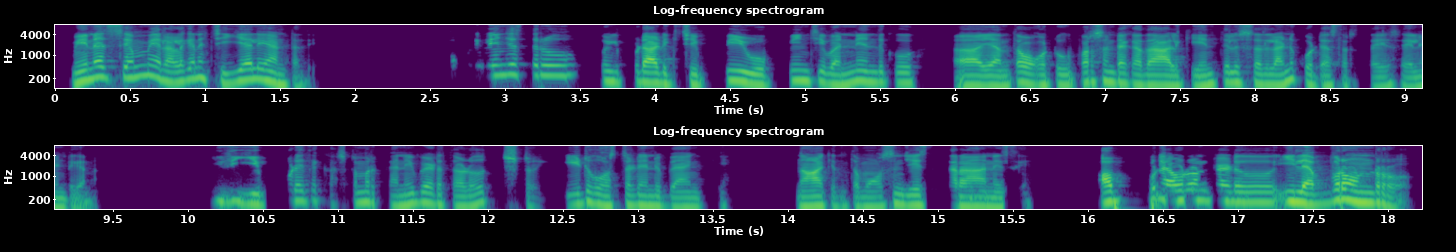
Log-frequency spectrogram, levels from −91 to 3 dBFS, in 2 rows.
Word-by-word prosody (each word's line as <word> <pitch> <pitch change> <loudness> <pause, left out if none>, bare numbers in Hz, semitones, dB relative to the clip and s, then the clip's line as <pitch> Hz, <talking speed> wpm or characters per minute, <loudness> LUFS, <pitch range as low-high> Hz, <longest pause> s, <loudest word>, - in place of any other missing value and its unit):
Managers 220 +6 +4 0.2
"మీరు 220 -7 +2
ఎలాగైనా 200 +6 0
చేయాలి" 185 +6 +2
అంటది. 130 +1 -5 0.9
అప్పుడు 245 -8 -6
ఏం - - -3
చేస్తారు? 255 -1 -2 0.4
ఇప్పుడు 160 +1 +1
ఆడికి 140 -3 +1
చెప్పి, 160 +7 -2 0.2
ఒప్పించి, 175 +6 -4
ఇవన్నీ 140 +4 +1
ఎందుకు? 160 -1 -4 0.4
ఆహ్, 125 0 +4
ఎంత 120 +4 -3
ఒకా 135 -1 -1
2 - - -1
పర్సంటే 160 0 +1
కదా! 130 0 +2
ఆళ్ళకి 125 0 -1
ఏం - - +1
తెలుస్తదిలే, 140 -4 0
అని 175 - 0
కొట్టేస్తారు 130 +1 -5
సై 110 - -6
సైలెంట్‌గాని. 110 -1 -6 0.8
ఇది 180 +1 -3
ఎప్పుడైతే 185 +6 -7
కస్టమర్ 170 0 -5
కనిపెడతాడో 140 -2 -2 0.2
స్ట్రెయిట్‌గా 140 - -5
వస్తాడండి 130 -1 -2
బ్యాంక్‌కి. 115 +1 -5 0.5
"నాకు 125 +1 +4
ఇంత 120 - -11
మోసం 120 +5 -2
జేస్తారా?" 125 -2 0
అనేసి. 115 -1 -5 0.6
అప్పుడు - - -3
ఎవడుంటాడు? 185 -2 +2 0.3
ఈళ్ళు 170 -2 +9
ఎవ్వరూ 195 +7 +5
ఉండరు. 165 -1 +2
150 Hz, 145 wpm, -25 LUFS, 125-175 Hz, 0.9 s, ఈళ్ళు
